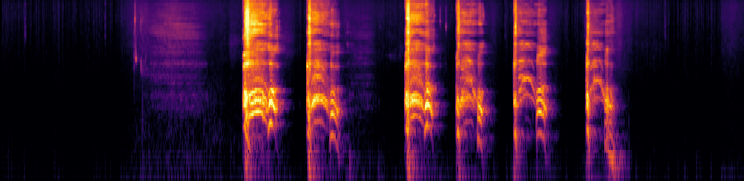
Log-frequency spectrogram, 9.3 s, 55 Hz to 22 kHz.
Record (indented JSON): {
  "three_cough_length": "9.3 s",
  "three_cough_amplitude": 2541,
  "three_cough_signal_mean_std_ratio": 0.34,
  "survey_phase": "beta (2021-08-13 to 2022-03-07)",
  "age": "65+",
  "gender": "Female",
  "wearing_mask": "No",
  "symptom_none": true,
  "smoker_status": "Never smoked",
  "respiratory_condition_asthma": false,
  "respiratory_condition_other": false,
  "recruitment_source": "REACT",
  "submission_delay": "0 days",
  "covid_test_result": "Negative",
  "covid_test_method": "RT-qPCR"
}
